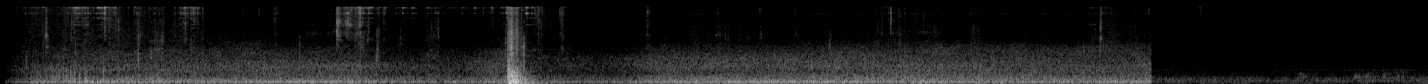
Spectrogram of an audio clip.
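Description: A car door opening and then shut with a single loud thump about five seconds in, with keys jangling and footsteps on concrete over steady outdoor noise. Near the end the sound cuts off abruptly to quiet room tone.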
